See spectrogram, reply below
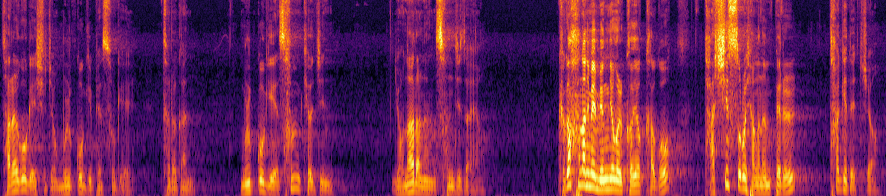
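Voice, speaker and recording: A male pastor preaching a sermon with animated delivery, often turning to address the congregation directly. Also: medium pitch, unhurried, long pauses. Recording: hall reverb.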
